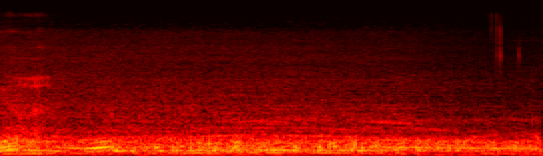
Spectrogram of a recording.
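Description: A car engine rumbles steadily, a deep continuous growl that holds its level for a few seconds with no voices over it.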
